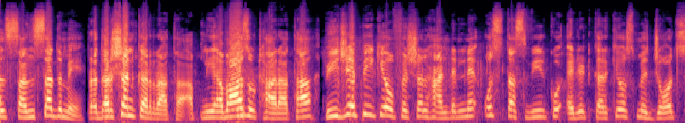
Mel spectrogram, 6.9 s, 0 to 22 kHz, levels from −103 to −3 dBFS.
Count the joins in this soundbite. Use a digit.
2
